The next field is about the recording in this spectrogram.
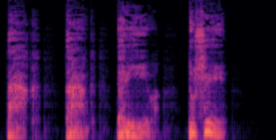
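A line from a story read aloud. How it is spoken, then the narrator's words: Savage gleeful wheezing. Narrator (Russian): Сулла, с пеной у рта, упивался со зверским наслаждением и продолжал хрипеть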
